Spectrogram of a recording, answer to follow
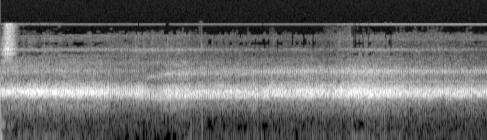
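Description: A chorus of frogs calling: a steady, high-pitched trilling drone. A second, higher-pitched layer of calls joins about two seconds in.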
